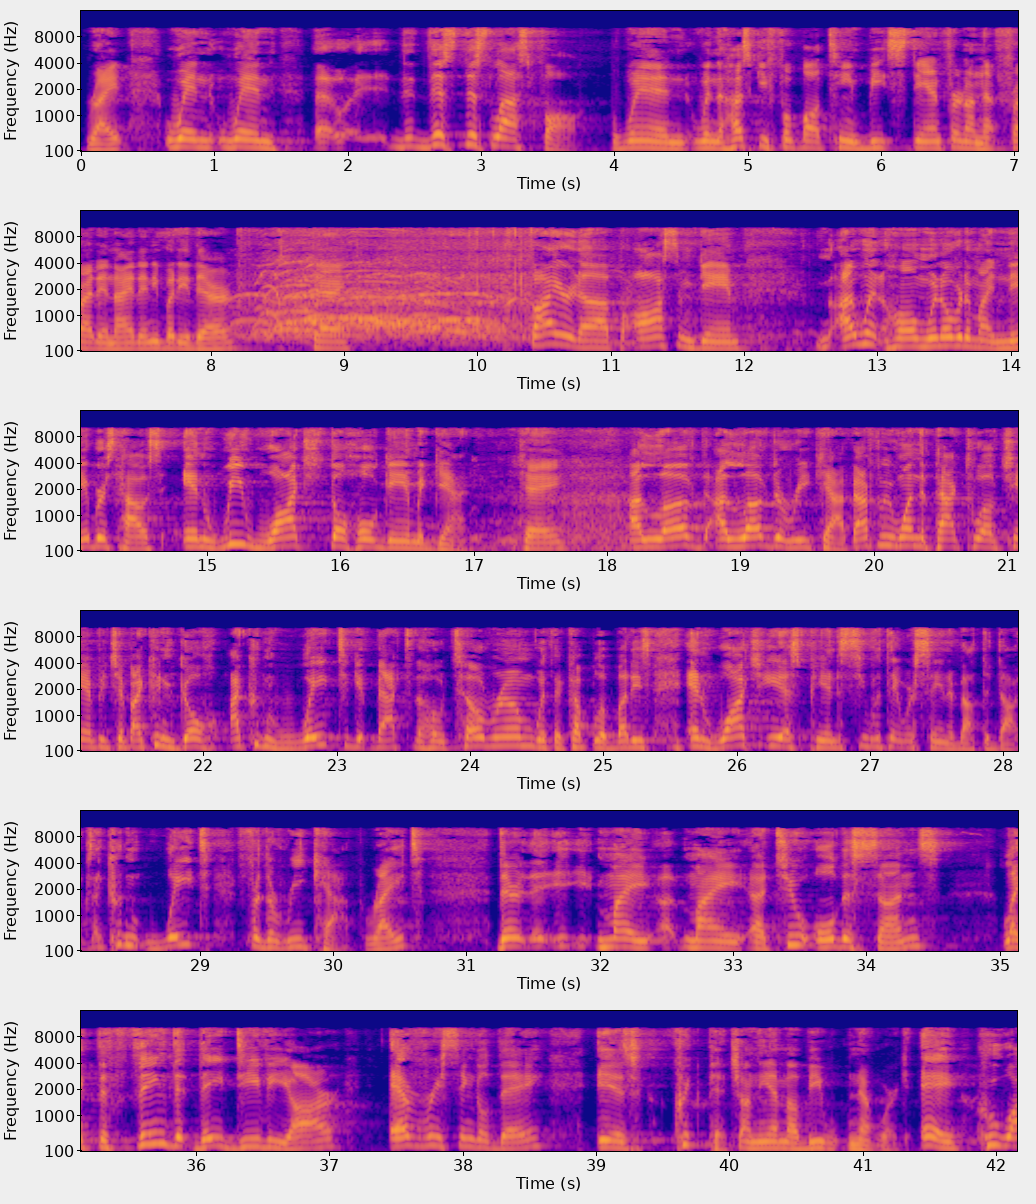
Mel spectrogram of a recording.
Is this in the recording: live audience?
yes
